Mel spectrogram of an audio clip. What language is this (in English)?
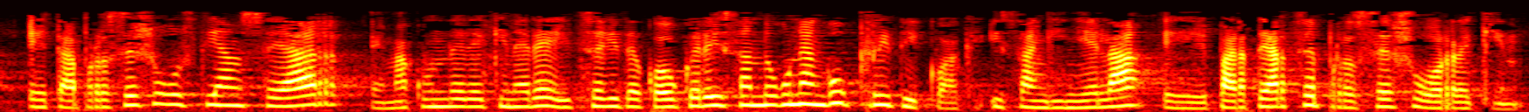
Basque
